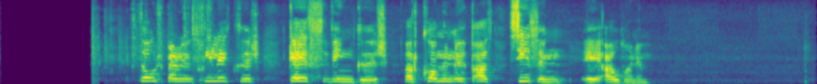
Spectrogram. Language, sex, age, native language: Icelandic, female, 12, Icelandic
